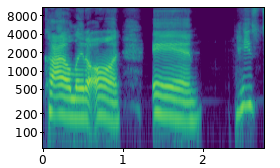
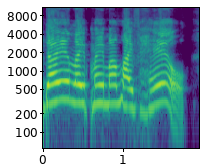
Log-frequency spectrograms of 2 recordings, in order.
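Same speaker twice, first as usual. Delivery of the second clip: higher, louder outburst; upset quote; 7 semitones higher, 4 dB louder, slower than usual. Retold or imitated. Phyllis complains about Diane in a higher, louder outburst. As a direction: vent it like she's fed up. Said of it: "she was like".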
